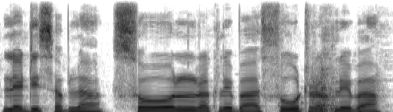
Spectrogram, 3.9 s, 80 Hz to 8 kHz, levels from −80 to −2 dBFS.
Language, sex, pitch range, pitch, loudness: Bhojpuri, male, 140-155 Hz, 145 Hz, -14 LUFS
